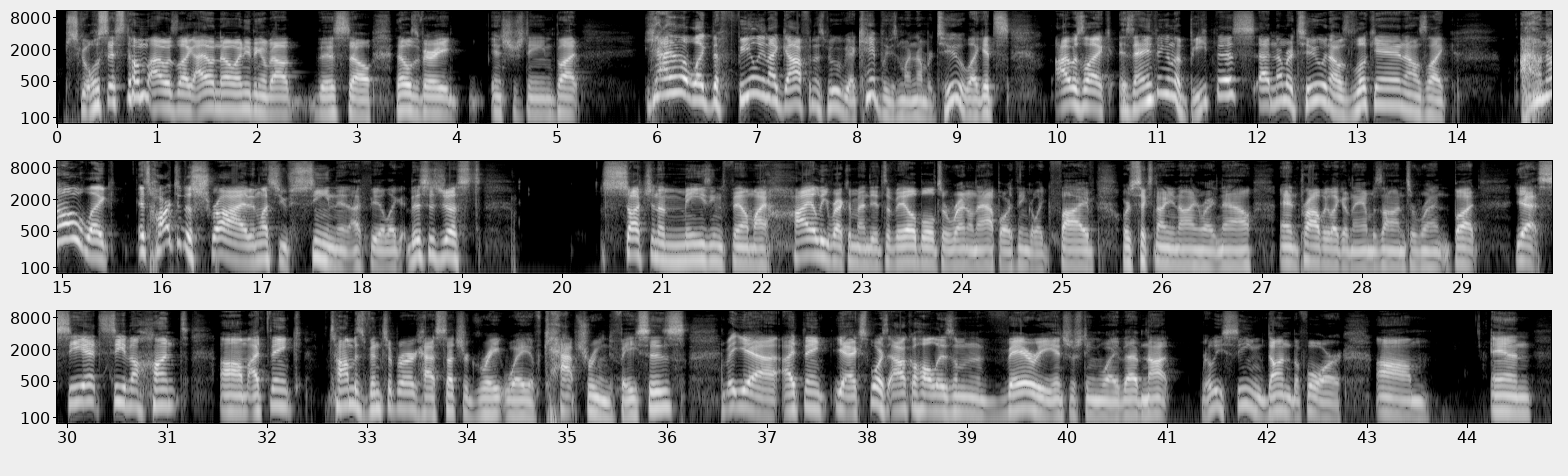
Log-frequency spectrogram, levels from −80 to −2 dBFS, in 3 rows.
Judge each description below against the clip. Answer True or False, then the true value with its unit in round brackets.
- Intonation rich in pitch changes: True (7.3 semitones)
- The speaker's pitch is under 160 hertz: True (135 Hz)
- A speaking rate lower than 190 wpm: False (200 wpm)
